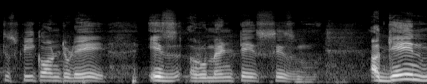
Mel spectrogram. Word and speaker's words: romanticism: So, the subject which I have to speak on today is romanticism. Again mispronounced as romanticism. There is no U after S.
